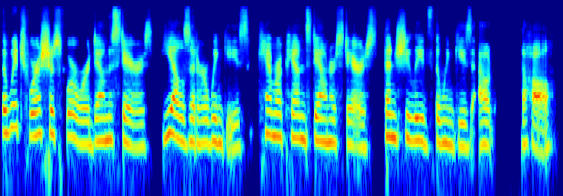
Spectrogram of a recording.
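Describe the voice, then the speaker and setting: A woman's voice: mid-range voice, normal speed, no echo. A woman reading out screenplay action descriptions as scripted narration. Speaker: stage directions reader.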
